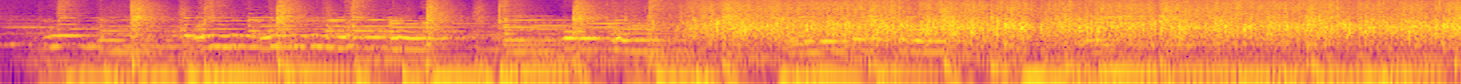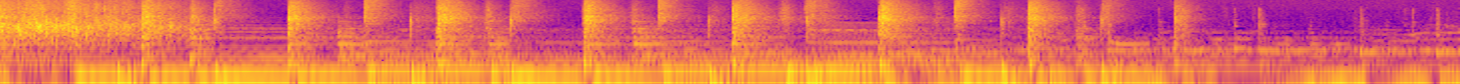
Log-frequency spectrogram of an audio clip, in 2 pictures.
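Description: A song plays loudly and continuously, with a steady beat and deep bass. A wash of noisy texture swells through the middle of the track. There is no talking.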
